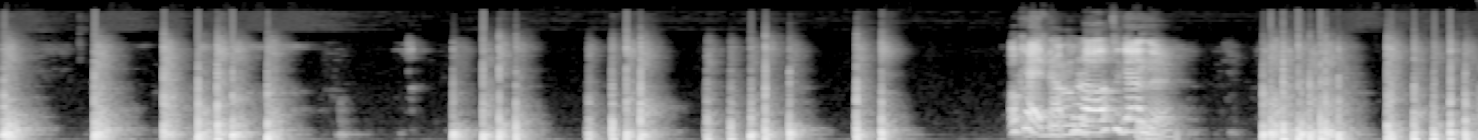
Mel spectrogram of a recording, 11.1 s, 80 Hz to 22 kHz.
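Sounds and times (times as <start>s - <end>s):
drum taps and knocks: 0.0s - 2.3s, 3.4s - 6.9s, 9.4s - 11.0s.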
